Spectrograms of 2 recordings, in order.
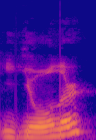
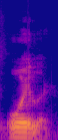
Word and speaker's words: Euler: name here is concealer like the way it's pronounced if you called it you older then people know that you don't really know math right okay names Euler name is boiler okay boiler and the formula goes like this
